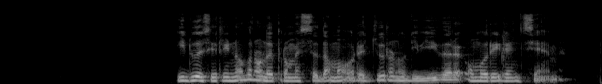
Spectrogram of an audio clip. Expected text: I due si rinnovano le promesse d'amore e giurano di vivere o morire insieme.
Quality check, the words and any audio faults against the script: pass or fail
pass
